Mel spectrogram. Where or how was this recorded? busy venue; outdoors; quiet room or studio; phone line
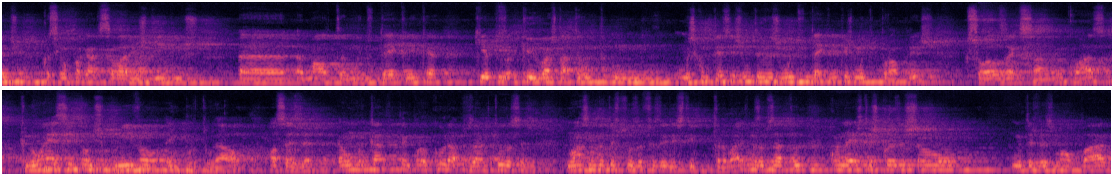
busy venue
